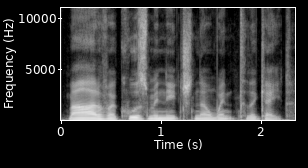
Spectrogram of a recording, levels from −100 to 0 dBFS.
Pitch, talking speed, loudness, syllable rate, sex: 135 Hz, 155 wpm, -17 LUFS, 4.6 syllables/s, male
